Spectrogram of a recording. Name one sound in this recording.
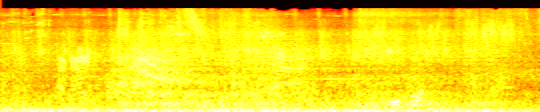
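Energy weapons fire with sharp electric zaps.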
